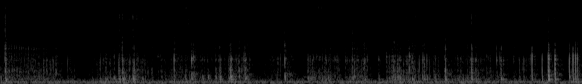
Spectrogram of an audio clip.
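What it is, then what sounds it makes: PVC handbag scratched and tapped. Long nails scratch and tap the front of a hollow, glossy pink jelly PVC handbag. Soft, dry scratching is broken by quick, short taps that die away at once, all over a steady low hum.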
